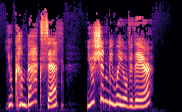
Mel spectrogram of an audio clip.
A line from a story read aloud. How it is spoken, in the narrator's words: the little girl called out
